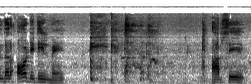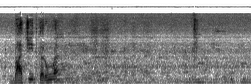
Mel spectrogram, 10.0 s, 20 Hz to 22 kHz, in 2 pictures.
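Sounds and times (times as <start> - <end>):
man coughing: 1.8 - 3.3.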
